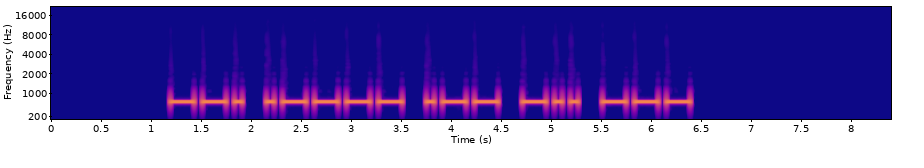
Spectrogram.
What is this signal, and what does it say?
Morse code, heard as a keyed tone, about 15 wpm, 700 Hz. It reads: G1WDO
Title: DXCC-100 Call Signs - 5 Characters - Repeated 2x - 15wpm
